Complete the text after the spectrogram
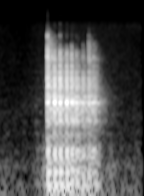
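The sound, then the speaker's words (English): A quick rattle of dice tumbling across a hard tabletop, a half-second burst of rapid clicks and clatters that settles into silence. No one speaks. “Roll the right dice this time. There we go.”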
